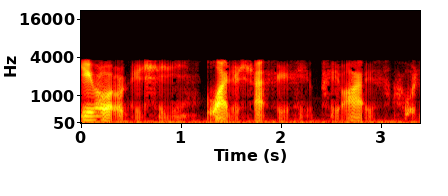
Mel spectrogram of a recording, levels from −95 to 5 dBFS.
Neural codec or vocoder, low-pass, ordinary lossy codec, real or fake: autoencoder, 22.05 kHz, a latent of 192 numbers a frame, VITS, trained on many speakers; 3.6 kHz; AAC, 32 kbps; fake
